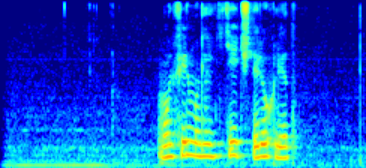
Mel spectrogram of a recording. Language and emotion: Russian, neutral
